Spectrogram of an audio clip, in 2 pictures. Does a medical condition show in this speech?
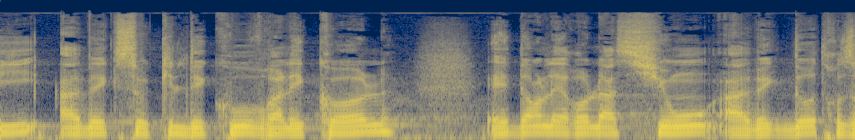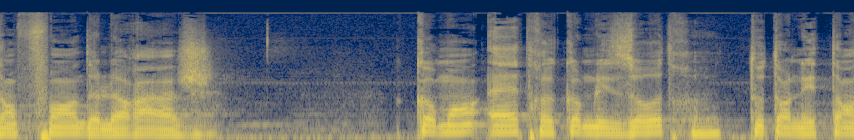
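No.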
